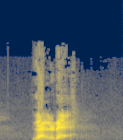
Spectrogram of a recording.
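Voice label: "gal re-e", Teotitlán del Valle Zapotec; beber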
